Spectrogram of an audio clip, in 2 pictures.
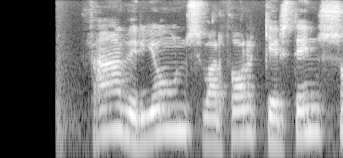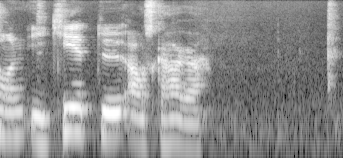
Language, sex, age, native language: Icelandic, male, 50-59, Icelandic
